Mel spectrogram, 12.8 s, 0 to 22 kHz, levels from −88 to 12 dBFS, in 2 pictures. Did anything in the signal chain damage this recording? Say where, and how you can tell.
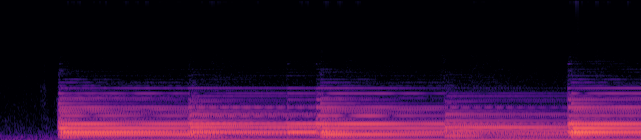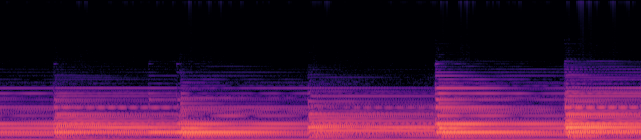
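Yes. The resampler was restarted on every block in the buffer stage. A 50 Hz buzz runs throughout, only with signal. This fits 20 ms blocks, likely 44.1 to 48 kHz.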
